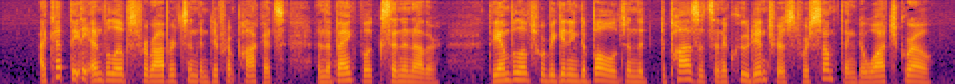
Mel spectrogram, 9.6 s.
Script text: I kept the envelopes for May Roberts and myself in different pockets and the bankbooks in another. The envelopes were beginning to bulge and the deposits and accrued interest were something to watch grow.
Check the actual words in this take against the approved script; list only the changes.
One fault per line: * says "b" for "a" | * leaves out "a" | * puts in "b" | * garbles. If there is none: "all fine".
* puts in "the"
* leaves out "May"
* leaves out "myself"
